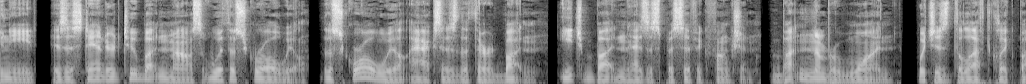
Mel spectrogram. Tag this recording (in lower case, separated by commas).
speech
